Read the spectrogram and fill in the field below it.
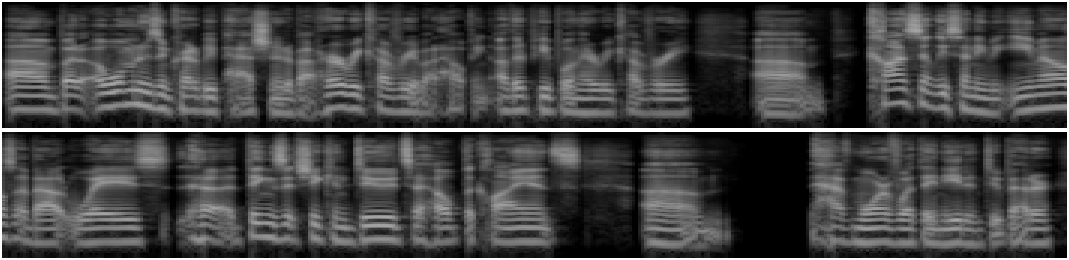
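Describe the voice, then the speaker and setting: Guy hosting a chatty podcast, kinda rambly, keeps restarting himself, gravelly voice. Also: on the low side, steady tone, a little fast, no echo, studio quality. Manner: rambling, self-interrupting, laughs often. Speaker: podcast host. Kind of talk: casual podcast interview.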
